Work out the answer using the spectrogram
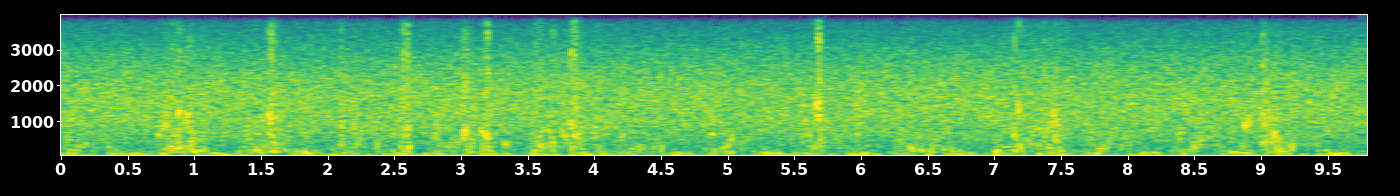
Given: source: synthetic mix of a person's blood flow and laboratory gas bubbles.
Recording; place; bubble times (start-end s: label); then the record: Doppler ultrasound of blood flow; precordium
0.79-1.17 s: bubbles
1.40-1.92 s: bubbles
2.11-2.29 s: bubbles
2.36-2.71 s: bubbles
2.81-3.44 s: bubbles
3.57-4.12 s: bubbles
5.63-5.83 s: bubbles
5.99-6.12 s: bubbles
6.34-6.85 s: bubbles
7.09-7.61 s: bubbles
8.72-9.32 s: bubbles
From the record:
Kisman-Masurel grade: 232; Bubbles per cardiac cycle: several, 3 to 8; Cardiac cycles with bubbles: 50 to 99%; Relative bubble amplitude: moderate (0.250 to 0.450); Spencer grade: 3 (all of the cardiac periods contain showers or single bubble signals, but not dominating or overriding the cardiac motion signals); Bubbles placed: anywhere in the cardiac cycle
